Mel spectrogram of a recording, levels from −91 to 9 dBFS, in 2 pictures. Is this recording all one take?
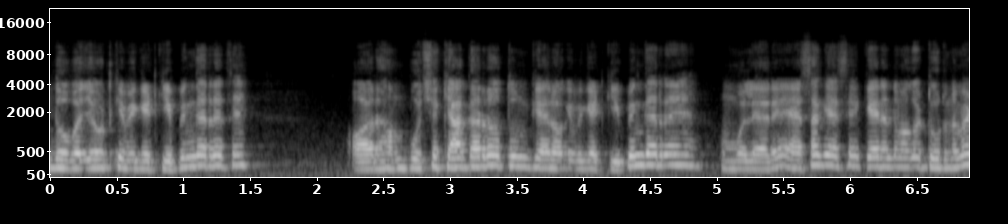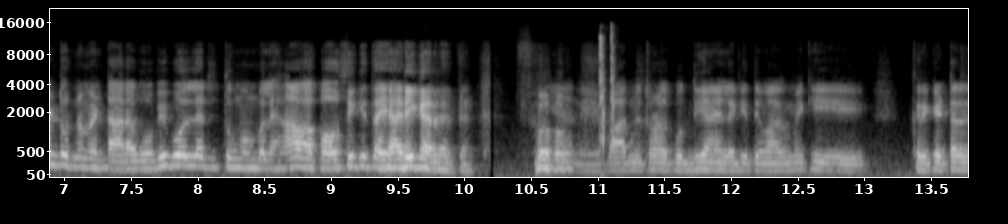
no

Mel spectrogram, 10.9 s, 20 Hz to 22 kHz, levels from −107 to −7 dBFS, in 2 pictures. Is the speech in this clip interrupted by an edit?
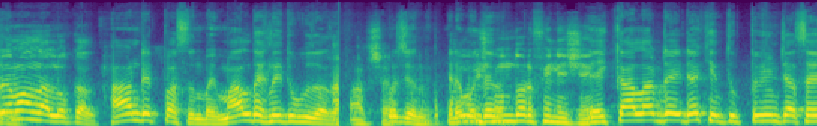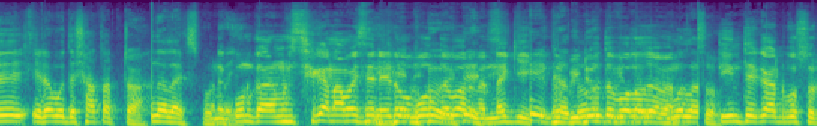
yes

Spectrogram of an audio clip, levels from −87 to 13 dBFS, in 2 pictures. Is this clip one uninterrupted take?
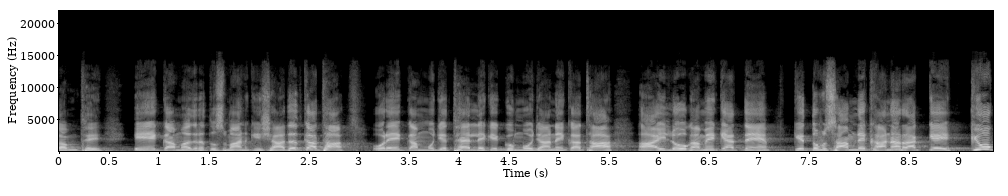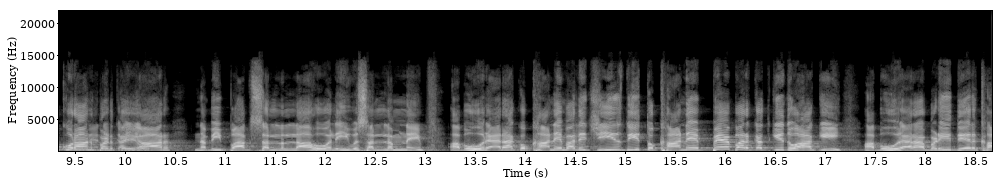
no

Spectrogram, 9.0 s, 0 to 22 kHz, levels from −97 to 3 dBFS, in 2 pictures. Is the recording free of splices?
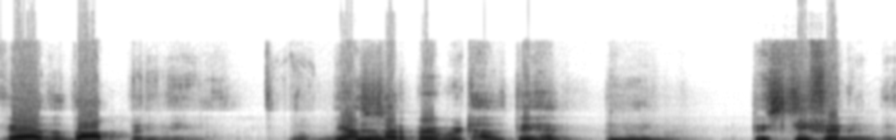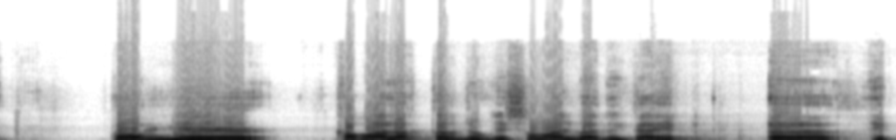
yes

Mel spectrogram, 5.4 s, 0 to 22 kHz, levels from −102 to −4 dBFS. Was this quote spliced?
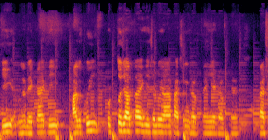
no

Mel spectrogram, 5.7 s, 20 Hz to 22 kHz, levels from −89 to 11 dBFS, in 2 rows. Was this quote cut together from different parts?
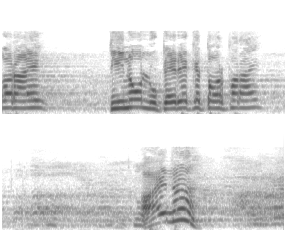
no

